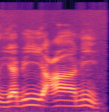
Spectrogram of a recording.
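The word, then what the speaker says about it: يبيعان: That is, if yabiu will be tasniya, then it will be pronounced as yabi'ani, having alif noon in the end.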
